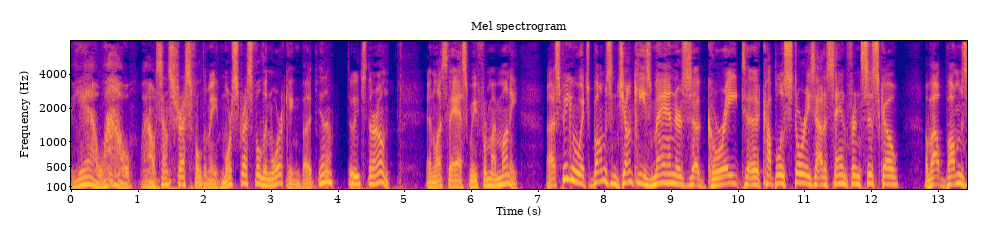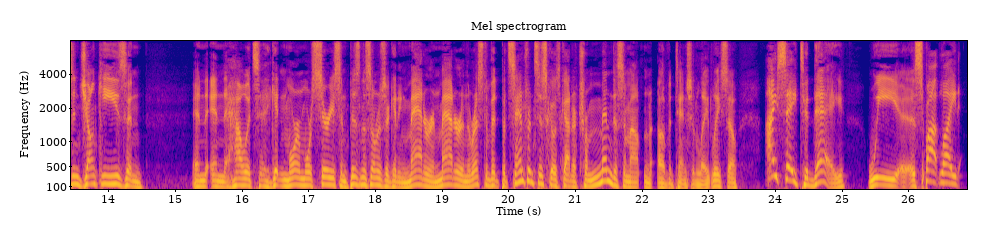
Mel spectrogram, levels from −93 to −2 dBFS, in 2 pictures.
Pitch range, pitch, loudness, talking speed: 110-160 Hz, 135 Hz, -18 LUFS, 195 wpm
